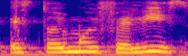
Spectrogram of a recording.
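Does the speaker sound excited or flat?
flat. It is said flatly, without visible happiness. The happiness is claimed but not felt. "Pues sí, pero no se nota"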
